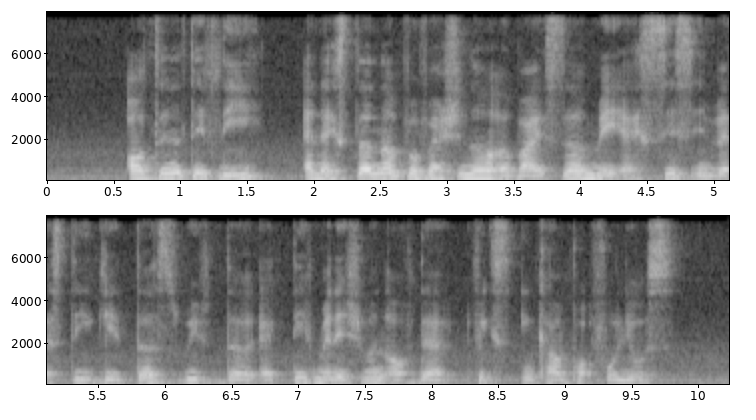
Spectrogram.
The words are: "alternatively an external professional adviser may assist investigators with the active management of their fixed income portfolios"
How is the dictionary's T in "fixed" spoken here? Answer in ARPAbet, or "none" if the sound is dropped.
none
